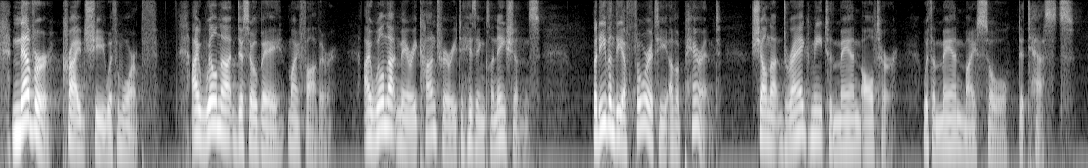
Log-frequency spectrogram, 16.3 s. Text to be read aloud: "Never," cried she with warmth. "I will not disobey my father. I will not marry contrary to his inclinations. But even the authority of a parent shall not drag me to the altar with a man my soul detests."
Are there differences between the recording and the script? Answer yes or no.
yes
